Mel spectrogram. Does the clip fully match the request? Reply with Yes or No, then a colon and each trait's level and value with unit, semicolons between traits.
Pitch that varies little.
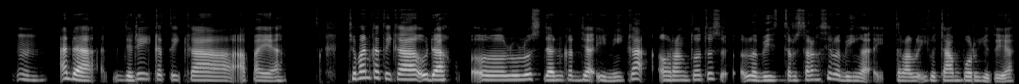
No: average, 3.2 semitones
